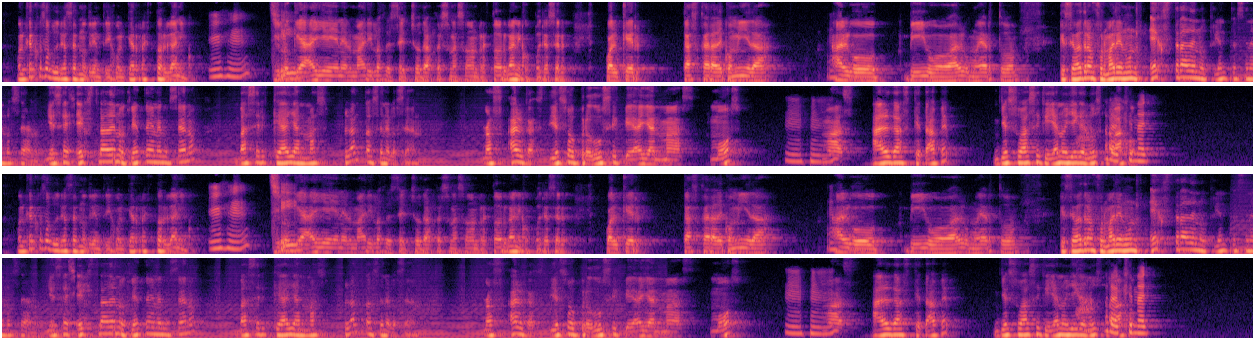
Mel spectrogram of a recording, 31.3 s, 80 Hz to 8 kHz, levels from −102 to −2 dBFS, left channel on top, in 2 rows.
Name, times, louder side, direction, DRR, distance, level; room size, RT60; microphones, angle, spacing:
voice 1, 0.0-2.4 3.4-7.1 7.6-8.0 8.5-9.6 10.4-11.0 11.3-12.7 13.2-18.1 18.5-19.7 19.9-20.9 21.6-24.2 24.5-24.8 25.9-26.2 26.5-27.5 28.0-29.8, left 2 dB, 45° left, 14 dB, 0.5 m, -30 dB
voice 2, 2.6-3.1 3.4-3.8 10.3-10.8 16.6-16.8 25.4-26.1 29.1-30.0, right 2 dB, 20° right, 14 dB, 0.3 m, -35 dB
sound 1, 15.3-24.0, right 1 dB, 45° right, 2.0 m, -45 dB
13.5 x 10.0 x 3.6 m, 0.66 s
head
